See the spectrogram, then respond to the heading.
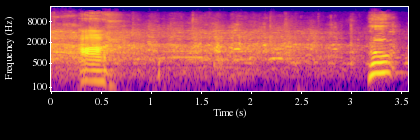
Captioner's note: laughter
